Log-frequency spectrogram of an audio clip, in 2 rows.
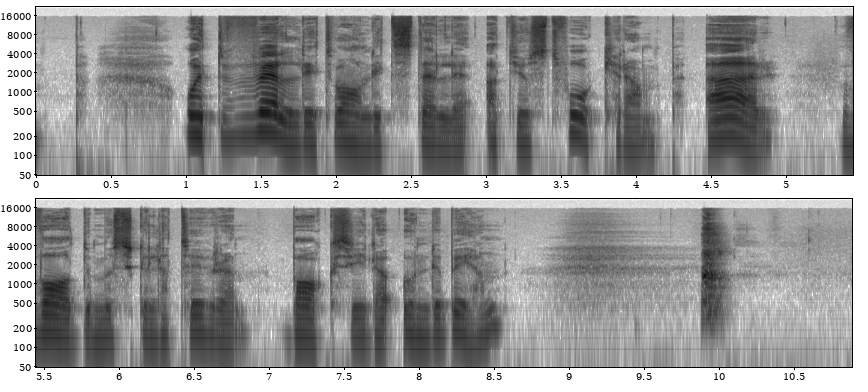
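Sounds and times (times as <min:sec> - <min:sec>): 
speech: 0:01.0 - 0:08.6
small dog sneeze-like snort: 0:09.9 - 0:10.2.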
